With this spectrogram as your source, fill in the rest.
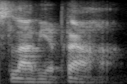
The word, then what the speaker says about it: Slavia Praha: it is product but the club's pronounced Slavia Praha so I mean it's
